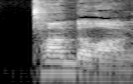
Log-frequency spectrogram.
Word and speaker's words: DeLonge: Is it Tom DeLonge? – Tom DeLonge is how you pronounce it, and technically he's formerly of being Blink 182.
